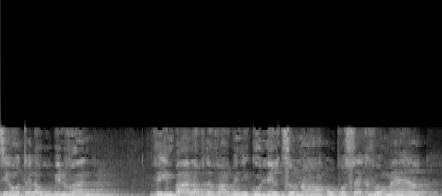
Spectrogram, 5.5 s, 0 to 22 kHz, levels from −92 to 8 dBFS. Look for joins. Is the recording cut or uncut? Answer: cut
